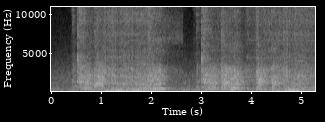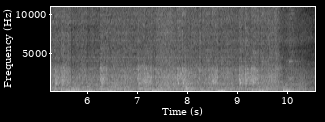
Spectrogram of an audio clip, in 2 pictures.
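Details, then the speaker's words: Nissan 350Z DE single-turbo build with igniter chip bypass, ECU stuck in open loop: long cranking with ragged spits and coughs, catching a little but not running; suspected flooded from earlier cranking, black smoke, very rich. "You think maybe from the previous times you were cranking you flooded too much and there's too much fuel because black smoke is fuel so it's really rich right now."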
